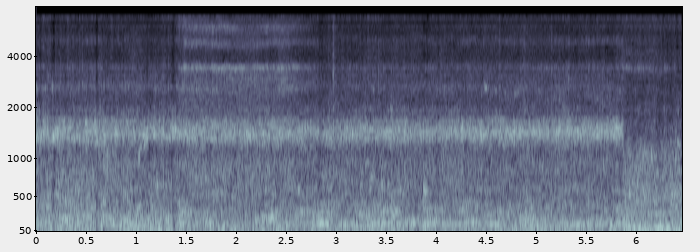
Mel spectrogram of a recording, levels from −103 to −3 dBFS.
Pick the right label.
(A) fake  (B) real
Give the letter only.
A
